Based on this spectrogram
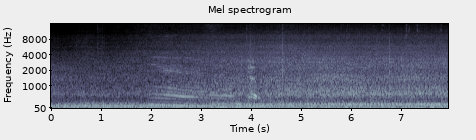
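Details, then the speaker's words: Car idling at a stop light in traffic after throttle body cleaning, new idle air control valve, six spark plugs, wires and an idle set-screw adjustment: a steady, even low rumble with no hunting or stumble; rough idle fixed. "i like that idle speed that is good i like it"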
